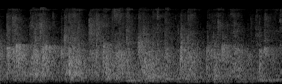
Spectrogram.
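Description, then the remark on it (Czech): A crowd applauds steadily at a public recording of the Czech Radio programme Na cestách s Petrem Voldánem in Roudnice u Hradce Králové, marking 640 years since the town's first mention. Many hands clap in a dense, continuous patter that holds at an even, moderately loud level throughout. “1384 poprvé zmínili Roudnici u Hradce Králové, což si podle mě zaslouží také potlesk. Tak si můžete zatleskat.”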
